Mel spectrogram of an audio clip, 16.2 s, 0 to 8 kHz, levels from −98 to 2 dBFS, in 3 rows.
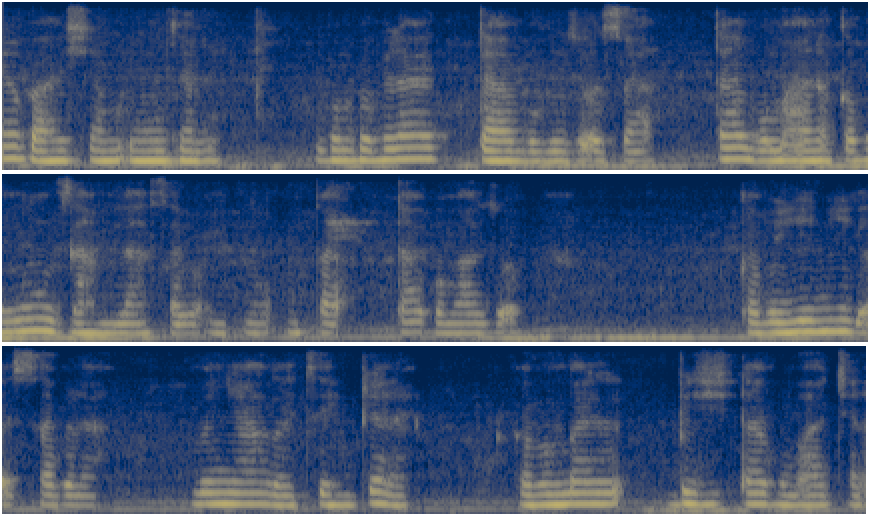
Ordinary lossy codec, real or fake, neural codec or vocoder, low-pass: Opus, 24 kbps; fake; codec, 16 kHz, 8 kbps, FreqCodec, smaller model; 7.2 kHz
